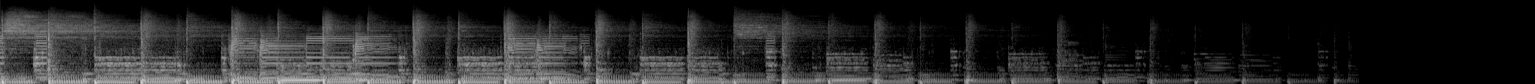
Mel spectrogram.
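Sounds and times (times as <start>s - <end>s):
bass playing quarter notes: 0.0s - 13.4s.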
